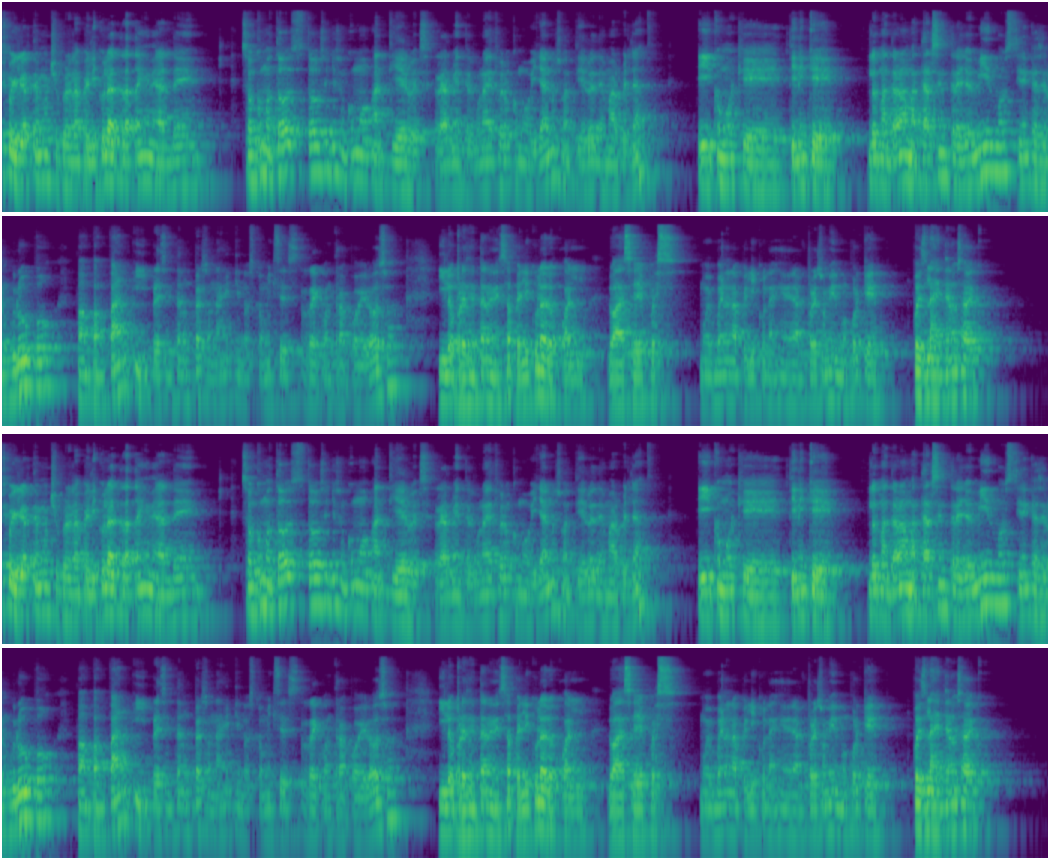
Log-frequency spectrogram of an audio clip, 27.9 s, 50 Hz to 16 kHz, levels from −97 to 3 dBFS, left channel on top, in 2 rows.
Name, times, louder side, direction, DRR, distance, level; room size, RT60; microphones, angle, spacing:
voice 1, 0.0-2.6 3.2-8.6 9.3-11.1 11.6-14.6 15.0-21.7 22.0-22.9 23.3-25.6 26.1-27.0, equal, 5° right, 2 dB, 1.9 m, -27 dB
13.0 x 13.0 x 4.2 m, 0.95 s
head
